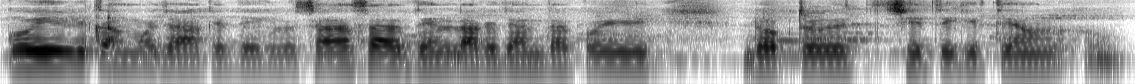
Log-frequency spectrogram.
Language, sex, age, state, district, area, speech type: Punjabi, female, 60+, Punjab, Jalandhar, urban, spontaneous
